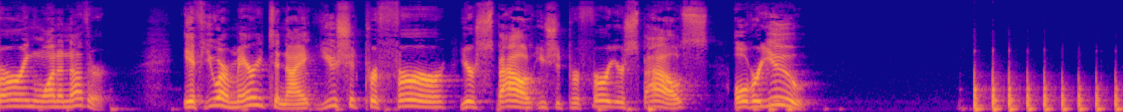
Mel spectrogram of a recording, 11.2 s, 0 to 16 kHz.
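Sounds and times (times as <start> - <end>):
speech: 0.0 - 1.2, 1.8 - 8.1
firm knocking on a door: 9.7 - 11.2.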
